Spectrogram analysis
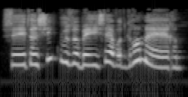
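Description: A woman's voice: mid-range voice, slow pace, a little mellow, close to an everyday voice. A woman reading the lines of an indignant, theatrical male tutor. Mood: reproachful. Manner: theatrical, reproachful.

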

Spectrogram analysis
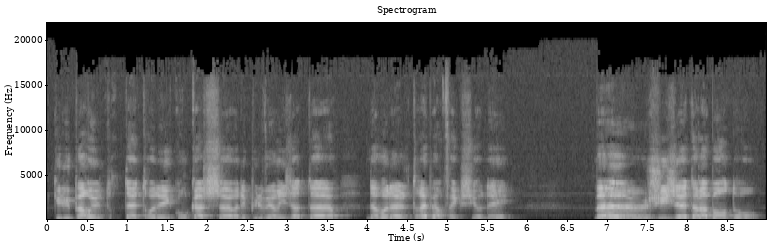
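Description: A man narrating a novel as an audiobook, reading in a measured way that slows and drops at the ends of phrases. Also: mid-range voice, fairly bright tone.

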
